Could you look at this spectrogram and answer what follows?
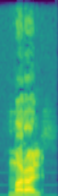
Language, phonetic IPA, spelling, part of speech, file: Russian, [mɐˈralʲ], мораль, noun, Ru-мора́ль.ogg
- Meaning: 1. morals; morality 2. lecturing, reprimanding, telling someone off 3. mental, morale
